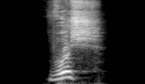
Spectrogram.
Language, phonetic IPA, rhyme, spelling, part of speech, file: German, [vʊʃ], -ʊʃ, wusch, interjection, De-wusch.ogg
